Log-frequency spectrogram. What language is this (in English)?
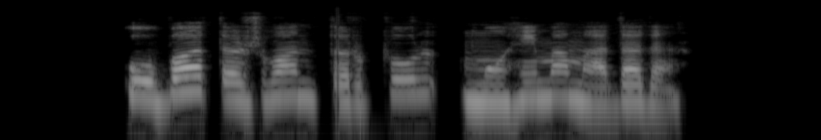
Pashto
